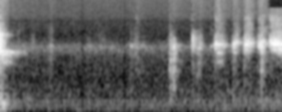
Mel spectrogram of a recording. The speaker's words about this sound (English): So let's see. I'm just going to grab some cards here, shuffle them.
